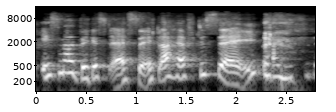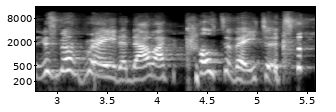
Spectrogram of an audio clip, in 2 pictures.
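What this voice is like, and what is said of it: South African accent. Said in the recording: “why do you have such an amazing accent? ... Because I'm from South Africa.”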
